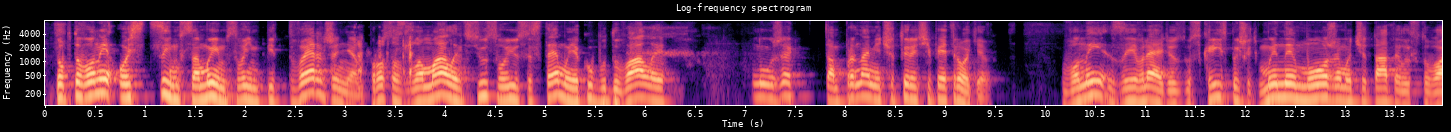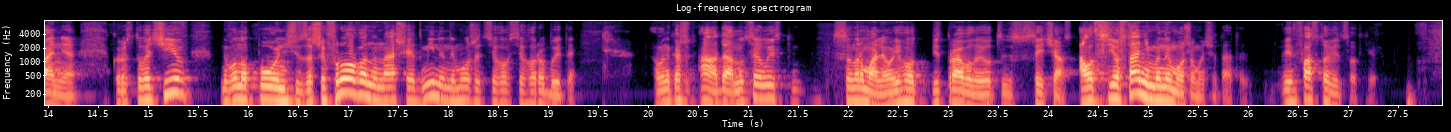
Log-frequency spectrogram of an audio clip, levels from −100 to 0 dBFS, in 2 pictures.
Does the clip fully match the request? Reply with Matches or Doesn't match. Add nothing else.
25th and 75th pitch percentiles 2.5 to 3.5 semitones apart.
Doesn't match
